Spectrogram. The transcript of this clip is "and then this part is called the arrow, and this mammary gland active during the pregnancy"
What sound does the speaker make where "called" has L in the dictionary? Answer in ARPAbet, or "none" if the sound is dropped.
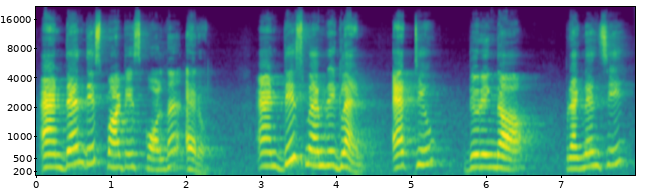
L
